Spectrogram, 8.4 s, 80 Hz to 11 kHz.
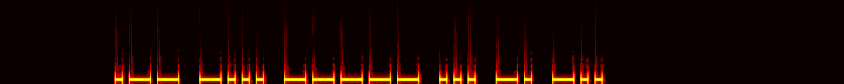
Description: Morse code, heard as a keyed tone, about 17 wpm, 700 Hz. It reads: WB0SND
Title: Call Signs Repeated 3x - 17wpm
